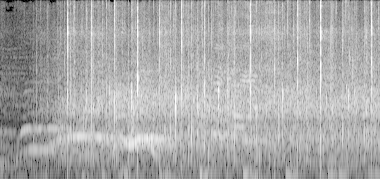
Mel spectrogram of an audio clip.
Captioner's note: audience applauds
